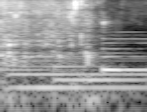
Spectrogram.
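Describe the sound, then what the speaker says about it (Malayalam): Water pours into a mixer grinder jar in a home kitchen, a brief, soft, continuous trickle and splash with no speech. "ഞാൻ മിക്സിയിൽ ഫസ്റ്റ് തന്നെ കുറച്ച് വെള്ളം ഒഴിച്ച് കൊടുക്കുന്നുണ്ട്"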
